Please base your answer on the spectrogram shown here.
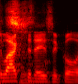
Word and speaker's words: lackadaisical: most people say lackadaisical which is actually wrong there's no s there do people say that I would just slap them I regularly slap them but they're pretty lackadaisical in their in their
